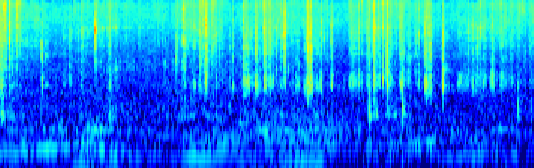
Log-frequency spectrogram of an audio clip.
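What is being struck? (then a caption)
Bar of soap. A solid, opaque pink oval soap bar is held in the hand and carved and scraped with a metal utility knife blade, shaving off flakes. Dense, crisp clicking and scratching strokes ring out over a low hum, each one short and dry.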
